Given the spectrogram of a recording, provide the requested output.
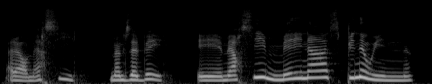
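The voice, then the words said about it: Put-on France French accent. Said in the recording (French): “Je vais le faire avec un accent français. En hommage à la francophonie.”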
